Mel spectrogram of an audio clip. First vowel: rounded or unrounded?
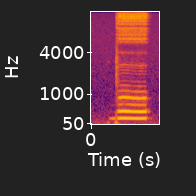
rounded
